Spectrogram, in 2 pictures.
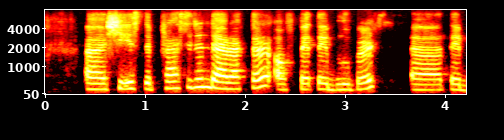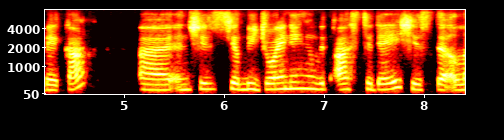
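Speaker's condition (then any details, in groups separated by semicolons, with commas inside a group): No condition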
